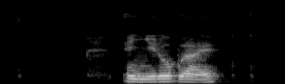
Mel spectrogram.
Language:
Guarani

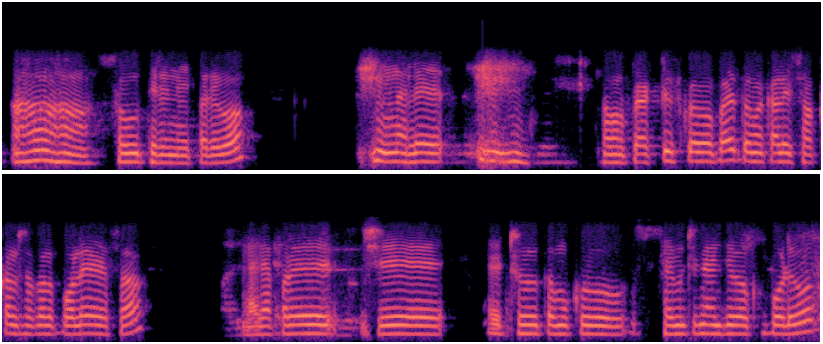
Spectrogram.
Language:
Odia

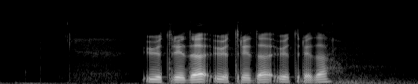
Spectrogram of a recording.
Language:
Norwegian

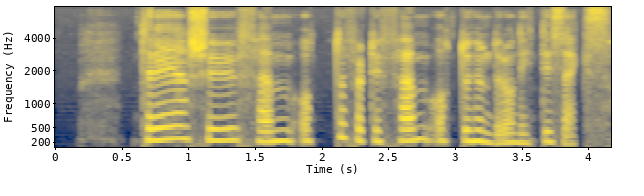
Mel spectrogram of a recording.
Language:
Norwegian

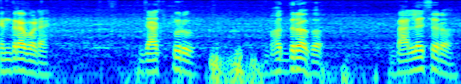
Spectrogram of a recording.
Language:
Odia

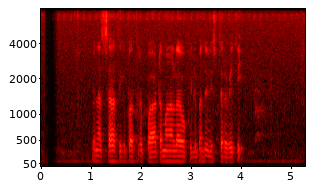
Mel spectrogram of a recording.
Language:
Sinhala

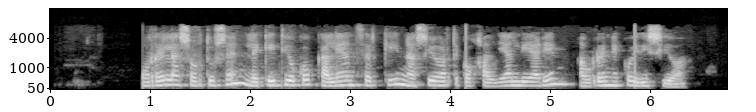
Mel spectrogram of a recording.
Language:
Basque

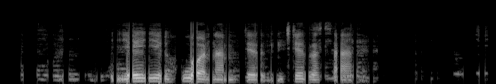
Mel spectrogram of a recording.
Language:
Swahili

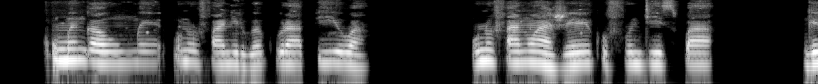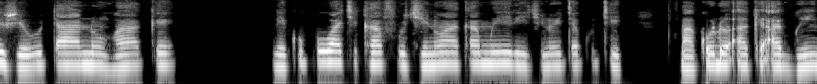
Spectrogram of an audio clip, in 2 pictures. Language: Ndau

